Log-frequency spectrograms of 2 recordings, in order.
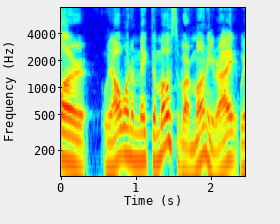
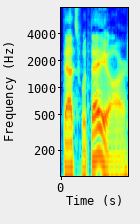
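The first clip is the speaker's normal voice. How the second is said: usual speaking voice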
